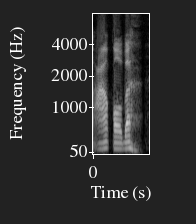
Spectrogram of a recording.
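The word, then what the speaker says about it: عقبة: Nah, maka ta marbutah ketika kondisinya diwaqafkan ya, menjadi huruf terakhir pada kondisi waqaf, maka dia berubah menjadi ha ya. Seperti ya, atau pengucapannya menjadi ha ya, ha yang besar.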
